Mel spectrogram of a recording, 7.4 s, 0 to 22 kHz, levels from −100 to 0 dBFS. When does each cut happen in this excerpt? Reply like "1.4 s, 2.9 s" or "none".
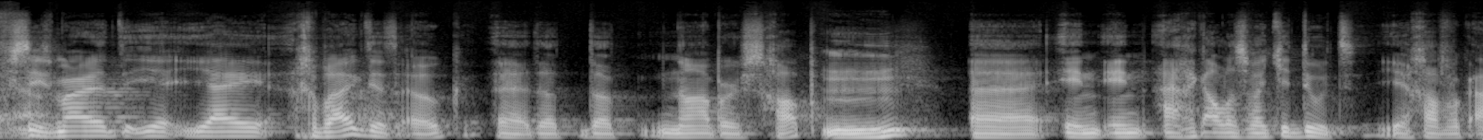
none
